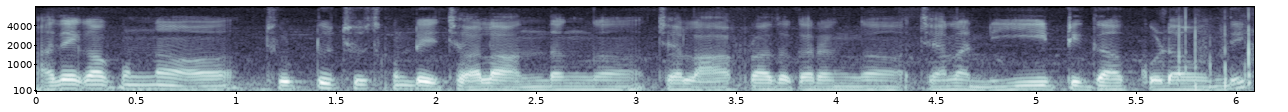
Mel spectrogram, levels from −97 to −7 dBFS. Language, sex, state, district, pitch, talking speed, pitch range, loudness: Telugu, male, Andhra Pradesh, Krishna, 115 Hz, 140 wpm, 110-130 Hz, -21 LUFS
